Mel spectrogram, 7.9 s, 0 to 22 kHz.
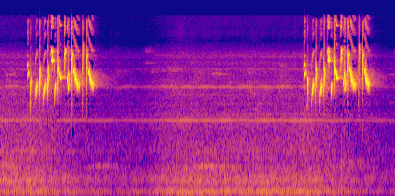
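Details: Wild European goldfinch, recorded in 2021, delivers two short bursts of quick, liquid twittering notes with jangly trills, each burst just over a second long, with a quiet pause between and soft low background rumble.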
